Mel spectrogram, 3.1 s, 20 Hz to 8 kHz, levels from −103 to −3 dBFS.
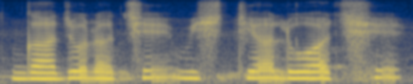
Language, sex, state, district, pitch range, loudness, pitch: Bengali, female, Tripura, West Tripura, 225-255 Hz, -15 LUFS, 235 Hz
